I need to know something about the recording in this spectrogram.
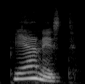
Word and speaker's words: pianist: pianist. 자, 이 단어는 에의 강세가 있습니다. 그래서 자, 여기를 떼어주고 pianist. 이렇게 발음을 합니다. 우리말로는 물론 피아니스트라고 하지만 피아가 아닌 영어 발음은 피에로 발음합니다.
